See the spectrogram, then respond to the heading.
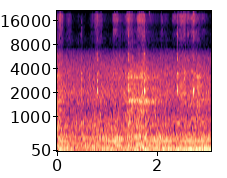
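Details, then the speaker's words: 1970s Lincoln, after turn signal switch replacement, heard in cabin: crisp regular flasher clicks about three a second over quiet hum on a left turn; flasher ticks steadily and evenly as it should. "so if you rotate the wheel around to the left click there's your clicking you can hear"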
